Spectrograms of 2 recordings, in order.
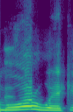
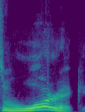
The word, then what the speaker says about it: Warwick: You keep calling him Warwick. It's Warwick.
